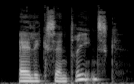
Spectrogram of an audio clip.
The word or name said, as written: alexandrinsk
